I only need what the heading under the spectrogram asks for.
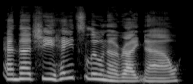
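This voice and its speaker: A man voicing an earnest young female pegasus pony, with slow, drawn-out, simple phrasing. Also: very high voice, big pitch swings, bright, forceful tone, clean tone, no room sound, studio quality, voice pushed up, exaggerated voice. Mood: earnest, tired.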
